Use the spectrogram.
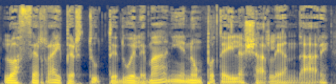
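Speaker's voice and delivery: usual speaking voice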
